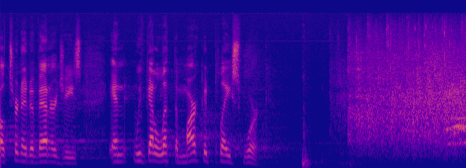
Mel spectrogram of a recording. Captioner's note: applause, cheers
